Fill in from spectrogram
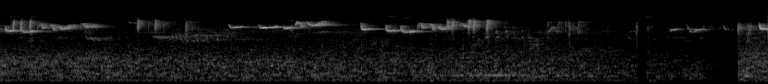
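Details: Short-toed treecreeper in coastal woodland at Taramancos beach, Ría de Noia: a run of very high, thin, piercing notes, short slurred tsee phrases repeated irregularly over a soft background hiss.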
